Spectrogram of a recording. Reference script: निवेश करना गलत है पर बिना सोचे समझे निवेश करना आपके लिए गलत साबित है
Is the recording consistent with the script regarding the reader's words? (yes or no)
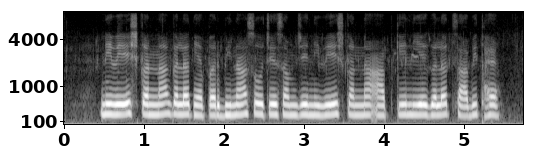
yes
